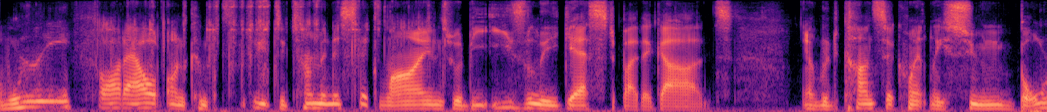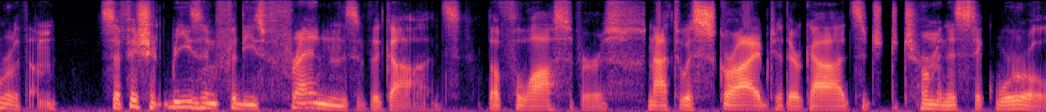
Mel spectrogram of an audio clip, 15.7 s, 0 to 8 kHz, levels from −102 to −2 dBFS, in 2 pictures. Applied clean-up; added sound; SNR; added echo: neural diffusion model UNIVERSE++.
